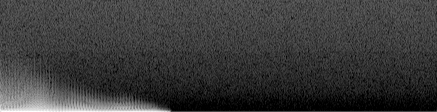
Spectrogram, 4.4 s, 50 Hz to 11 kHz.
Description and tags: made with vital synth
808, bass, beat, drum, hard, kick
